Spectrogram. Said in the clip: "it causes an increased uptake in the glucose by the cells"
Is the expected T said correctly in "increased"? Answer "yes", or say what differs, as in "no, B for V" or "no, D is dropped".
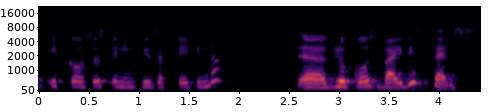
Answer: no, T is dropped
